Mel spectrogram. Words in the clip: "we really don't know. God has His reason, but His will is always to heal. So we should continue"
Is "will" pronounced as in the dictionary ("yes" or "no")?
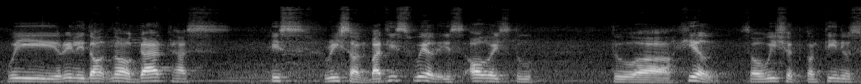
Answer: yes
